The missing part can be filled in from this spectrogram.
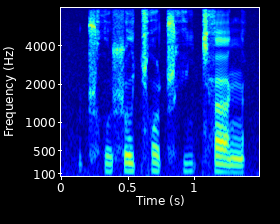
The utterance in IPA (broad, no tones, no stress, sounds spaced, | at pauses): ʈ͡ʂʰ o̤ ʂ o cʰ ɔ̤ ʈ͡ʂʰ i̤ ʎ cʰ a ŋ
